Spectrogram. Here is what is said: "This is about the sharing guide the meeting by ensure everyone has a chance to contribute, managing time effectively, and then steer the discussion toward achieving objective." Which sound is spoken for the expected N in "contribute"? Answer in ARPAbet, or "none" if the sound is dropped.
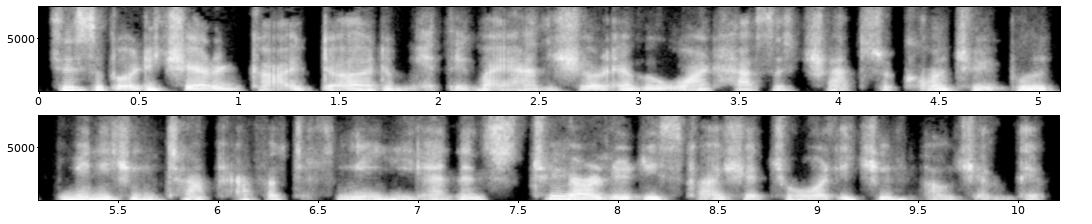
none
